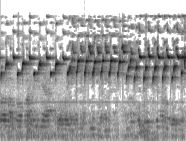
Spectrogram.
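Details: Goldfinch mule in clean copia Málaga-style song, used to stimulate males to sing and teach young birds: a dense, continuous run of quick high chirps and twittered notes, steady and energetic throughout.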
